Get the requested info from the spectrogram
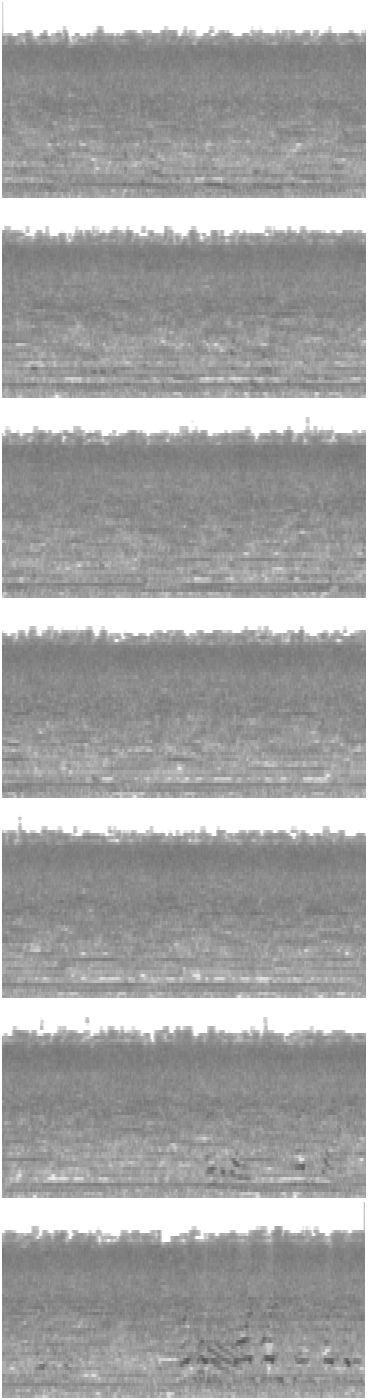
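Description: High-voltage electrical arcs from a spark machine, a loud, steady crackling buzz that runs on without a break, with an electrical hum beneath it.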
